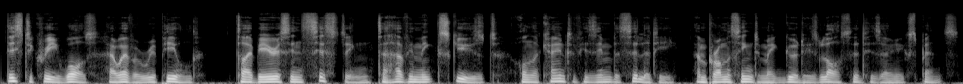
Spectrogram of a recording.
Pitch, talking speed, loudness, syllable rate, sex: 105 Hz, 170 wpm, -18 LUFS, 5.4 syllables/s, male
